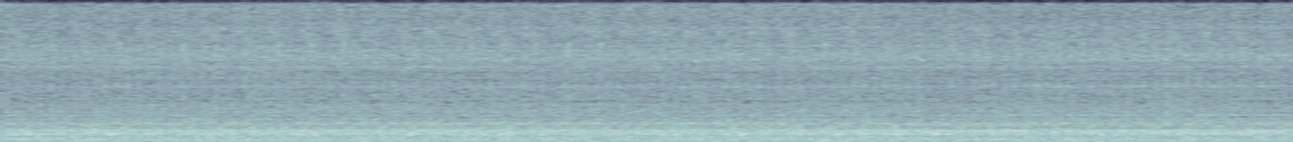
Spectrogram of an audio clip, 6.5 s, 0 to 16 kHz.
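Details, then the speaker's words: 2008 Toyota Sienna after replacing accessory belt, tensioner and idler pulleys: even, smooth idle with steady low hum, no clicking or squeal from belt and pulleys; any ticking would be from the engine; normal idle. "New pulley. No clicking metal sound. Let's go to the top and compare. If you hear the ticking sound, it's from the engine."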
